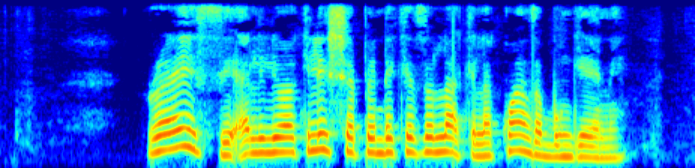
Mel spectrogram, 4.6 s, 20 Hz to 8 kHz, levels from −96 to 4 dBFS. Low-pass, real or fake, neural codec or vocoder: 7.2 kHz; real; none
